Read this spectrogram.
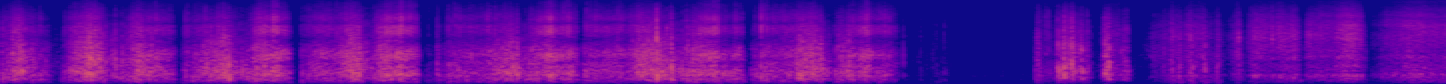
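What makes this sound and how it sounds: A tube of kenaf paper is wrapped around a microphone and held steady while fingertips and a small pick rub, scratch and crinkle at its open end. Close, papery crackling and scraping come in bursts with a bright, hissy top. The sound stops briefly near the end before the crinkling resumes.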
